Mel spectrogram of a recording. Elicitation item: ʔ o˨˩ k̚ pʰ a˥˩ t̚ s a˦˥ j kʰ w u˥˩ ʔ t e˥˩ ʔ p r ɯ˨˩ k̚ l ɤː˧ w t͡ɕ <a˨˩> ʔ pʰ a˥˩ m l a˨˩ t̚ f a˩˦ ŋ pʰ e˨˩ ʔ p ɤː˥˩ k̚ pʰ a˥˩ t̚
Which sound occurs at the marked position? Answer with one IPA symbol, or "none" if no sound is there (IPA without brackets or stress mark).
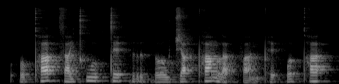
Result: a˦˥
